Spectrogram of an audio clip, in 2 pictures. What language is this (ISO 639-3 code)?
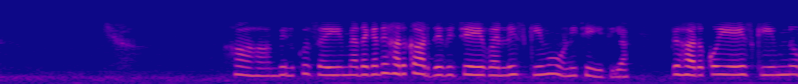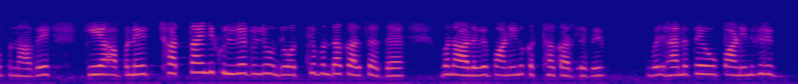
pan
